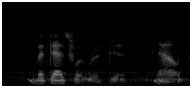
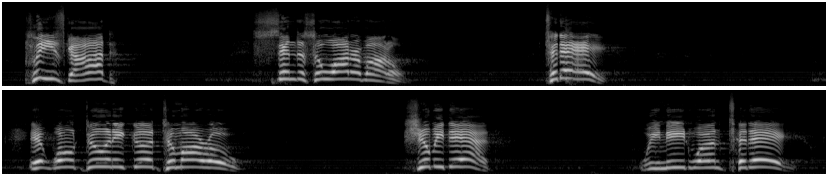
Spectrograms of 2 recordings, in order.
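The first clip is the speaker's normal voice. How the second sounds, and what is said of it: Yelling a prayer. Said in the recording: “Sorry for yelling”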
